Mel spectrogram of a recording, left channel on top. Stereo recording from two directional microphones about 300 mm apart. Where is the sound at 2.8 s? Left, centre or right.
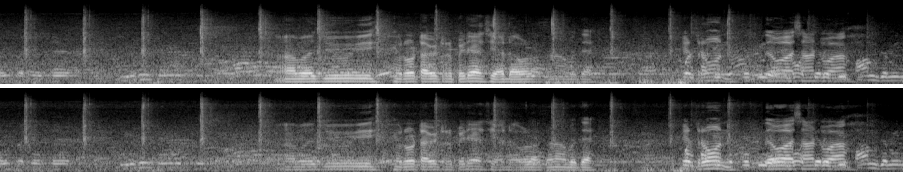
Centre.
